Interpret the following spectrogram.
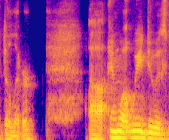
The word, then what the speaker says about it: DLVR: the ceo of deliver spelled with no vowels so dlvr but we pronounce it deliver and what we do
